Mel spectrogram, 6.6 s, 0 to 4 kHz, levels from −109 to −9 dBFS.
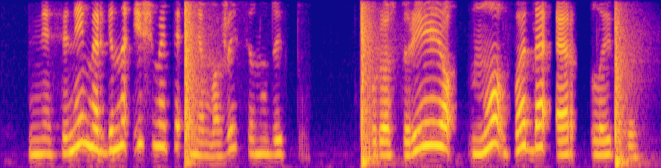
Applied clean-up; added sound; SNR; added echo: none; Hands; 10 dB; none.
